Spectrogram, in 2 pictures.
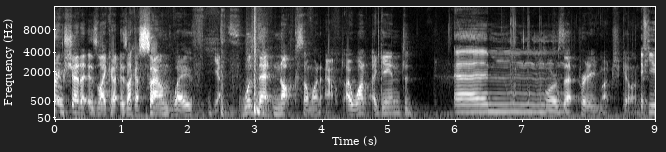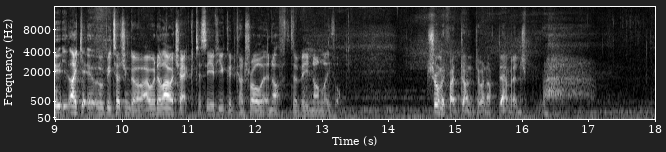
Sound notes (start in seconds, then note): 16.0 sigh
